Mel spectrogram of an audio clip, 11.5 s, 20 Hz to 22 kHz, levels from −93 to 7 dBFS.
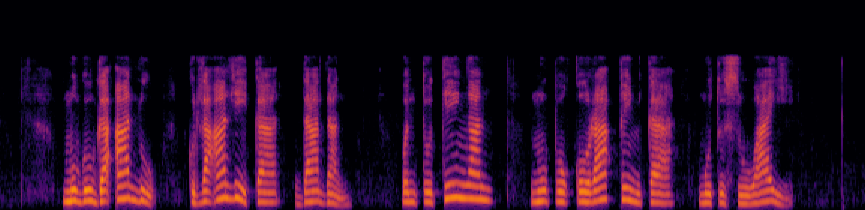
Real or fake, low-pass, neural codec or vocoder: fake; 7.2 kHz; codec, 16 kHz, 4.8 kbps, FACodec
